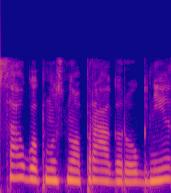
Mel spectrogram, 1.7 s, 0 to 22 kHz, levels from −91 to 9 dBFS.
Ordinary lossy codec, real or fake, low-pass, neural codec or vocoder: AAC, 64 kbps; fake; 7.2 kHz; codec, 16 kHz, 16 kbps, FunCodec, trained on LibriTTS, 50 frames a second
